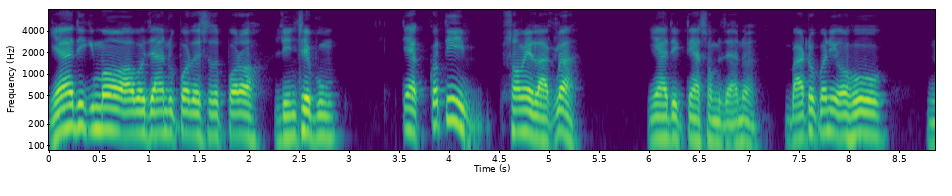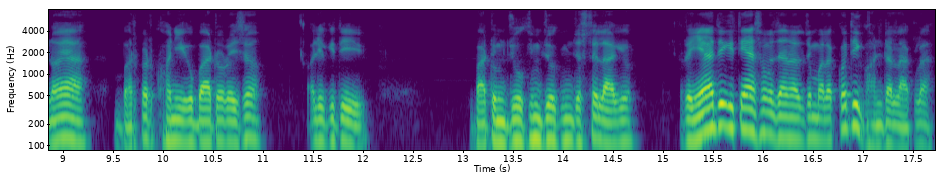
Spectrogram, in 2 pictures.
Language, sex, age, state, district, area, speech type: Nepali, male, 60+, West Bengal, Darjeeling, rural, spontaneous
